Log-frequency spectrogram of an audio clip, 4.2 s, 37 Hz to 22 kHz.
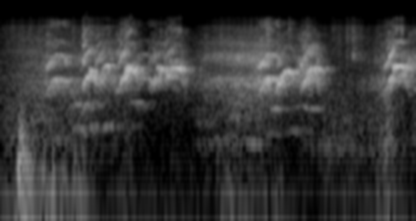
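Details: Young hand-tame cockatiels, some already feeding themselves and some not yet, recorded on 10 September 2012, chatter in bursts of harsh, high squawks and chirps with brief pauses; a few low thumps at the start.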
